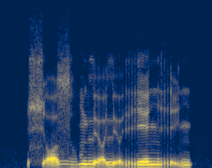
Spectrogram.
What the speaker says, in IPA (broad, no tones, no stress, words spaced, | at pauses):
ɕɔ̰ zɔ̤mlʲɔ̰lʲo̰ rʲenʲrḭnʲ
